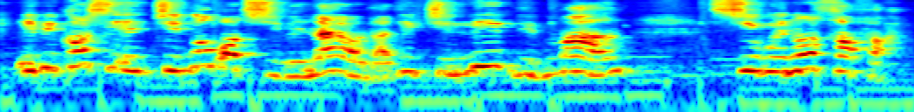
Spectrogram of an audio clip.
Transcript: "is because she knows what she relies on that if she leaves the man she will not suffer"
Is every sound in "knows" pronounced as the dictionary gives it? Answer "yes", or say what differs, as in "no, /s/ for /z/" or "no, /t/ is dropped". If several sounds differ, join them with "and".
no, /z/ is dropped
